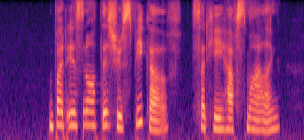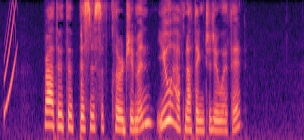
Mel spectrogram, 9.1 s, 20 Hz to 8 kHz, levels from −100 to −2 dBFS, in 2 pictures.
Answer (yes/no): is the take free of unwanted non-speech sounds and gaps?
no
